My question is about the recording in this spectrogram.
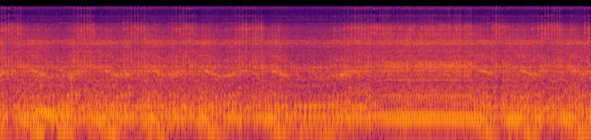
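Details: Honda Beat FI scooter running with a loose, chattering "kletek" rattle from the CVT rear pulley, suggesting clutch shoes grabbing the bell unevenly.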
